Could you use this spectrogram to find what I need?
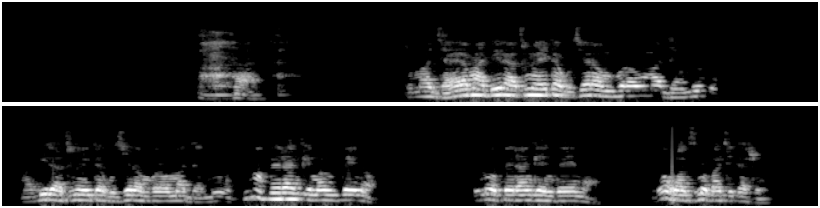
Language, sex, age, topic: Ndau, male, 18-24, health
